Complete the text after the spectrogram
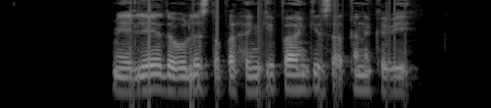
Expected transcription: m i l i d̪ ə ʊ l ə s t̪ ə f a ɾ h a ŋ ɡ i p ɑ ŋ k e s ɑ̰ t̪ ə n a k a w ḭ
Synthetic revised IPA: m e l e d̪ ə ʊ l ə s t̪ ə f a ɾ h a ŋ ɡ i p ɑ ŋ k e s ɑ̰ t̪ ə n a k a w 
